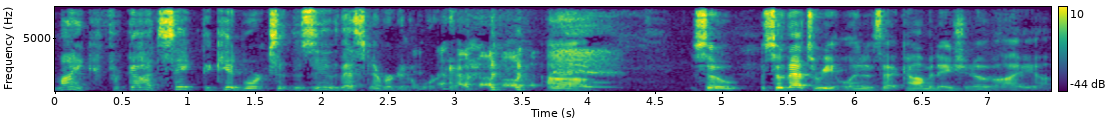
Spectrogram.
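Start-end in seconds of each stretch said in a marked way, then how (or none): 0.0-4.0 theatrical stage whisper, hushed but carrying. Speaker recalls a father-in-law's friend doubting the speaker's zoo job, in a stage whisper. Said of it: "in a stage whisper".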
